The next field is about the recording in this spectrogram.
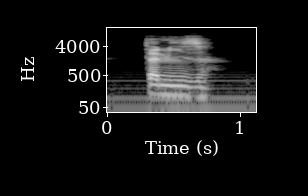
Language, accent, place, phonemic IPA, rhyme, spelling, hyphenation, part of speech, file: French, France, Lyon, /ta.miz/, -iz, Tamise, Ta‧mise, proper noun, LL-Q150 (fra)-Tamise.wav
- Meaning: 1. Thames (river through London) 2. Temse (a town in Belgium)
